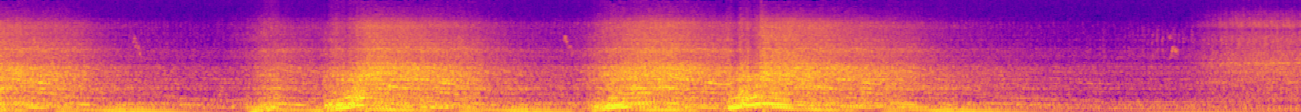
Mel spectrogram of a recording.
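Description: A sports car engine idles and revs sharply, heard from inside the car.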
